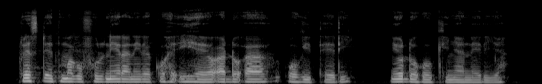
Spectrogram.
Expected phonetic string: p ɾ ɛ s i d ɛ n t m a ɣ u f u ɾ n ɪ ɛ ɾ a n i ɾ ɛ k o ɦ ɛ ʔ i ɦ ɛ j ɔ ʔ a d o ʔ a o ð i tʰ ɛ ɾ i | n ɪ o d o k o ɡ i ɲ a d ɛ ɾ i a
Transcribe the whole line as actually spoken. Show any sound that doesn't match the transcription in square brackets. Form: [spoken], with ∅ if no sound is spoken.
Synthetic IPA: p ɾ ɛ s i d ɛ n t m a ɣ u f u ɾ n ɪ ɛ ɾ a n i ɾ ɛ k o ɦ ɛ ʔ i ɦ ɛ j ɔ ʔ a d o ʔ a o [ɣ] i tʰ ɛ ɾ i | n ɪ o d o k o [k] i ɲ a [n] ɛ ɾ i a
